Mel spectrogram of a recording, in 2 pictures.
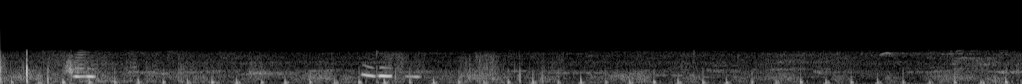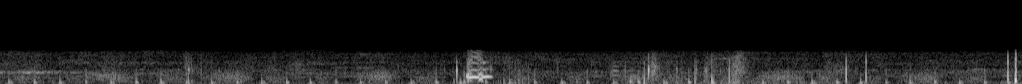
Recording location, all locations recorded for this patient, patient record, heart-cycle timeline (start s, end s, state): mitral valve (MV)
aortic valve (AV)+mitral valve (MV)
#Age: Child
#Sex: Female
#Height: 77.0 cm
#Weight: 8.9 kg
#Pregnancy status: False
#Murmur: Present
#Murmur locations: aortic valve (AV)+mitral valve (MV)
#Most audible location: aortic valve (AV)
#Systolic murmur timing: Holosystolic
#Systolic murmur shape: Plateau
#Systolic murmur grading: I/VI
#Systolic murmur pitch: Low
#Systolic murmur quality: Blowing
#Diastolic murmur timing: nan
#Diastolic murmur shape: nan
#Diastolic murmur grading: nan
#Diastolic murmur pitch: nan
#Diastolic murmur quality: nan
#Outcome: Abnormal
#Campaign: 2015 screening campaign
0.00	5.77	unannotated
5.77	5.88	S1
5.88	6.00	systole
6.00	6.10	S2
6.10	6.26	diastole
6.26	6.40	S1
6.40	6.50	systole
6.50	6.62	S2
6.62	6.78	diastole
6.78	6.90	S1
6.90	7.00	systole
7.00	7.08	S2
7.08	7.24	diastole
7.24	7.34	S1
7.34	7.49	systole
7.49	7.56	S2
7.56	7.74	diastole
7.74	7.88	S1
7.88	7.98	systole
7.98	8.08	S2
8.08	8.26	diastole
8.26	8.38	S1
8.38	8.48	systole
8.48	8.58	S2
8.58	8.75	diastole
8.75	8.84	S1
8.84	9.00	systole
9.00	9.10	S2
9.10	9.27	diastole
9.27	9.36	S1
9.36	9.52	systole
9.52	9.62	S2
9.62	9.78	diastole
9.78	9.88	S1
9.88	10.03	systole
10.03	10.11	S2
10.11	10.29	diastole
10.29	10.38	S1
10.38	10.54	systole
10.54	10.64	S2
10.64	10.80	diastole
10.80	10.89	S1
10.89	11.06	systole
11.06	11.16	S2
11.16	11.32	diastole
11.32	11.40	S1
11.40	11.56	systole
11.56	11.66	S2
11.66	11.81	diastole
11.81	11.90	S1
11.90	12.06	systole
12.06	12.16	S2
12.16	12.32	diastole
12.32	12.39	S1
12.39	12.57	systole
12.57	12.63	S2
12.63	12.82	diastole
12.82	12.90	S1
12.90	13.06	systole
13.06	13.14	S2
13.14	13.31	diastole
13.31	13.38	S1
13.38	13.56	systole
13.56	13.64	S2
13.64	13.80	diastole
13.80	13.89	S1
13.89	14.06	systole
14.06	14.16	S2
14.16	14.32	diastole
14.32	14.39	S1
14.39	20.45	unannotated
